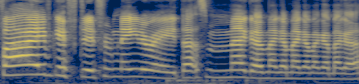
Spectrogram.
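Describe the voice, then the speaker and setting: A woman's voice, bright and sharp in tone. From northern England, Manchester. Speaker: gaming streamer. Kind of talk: live game stream chat. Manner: loud; animated. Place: home room. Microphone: headset.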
